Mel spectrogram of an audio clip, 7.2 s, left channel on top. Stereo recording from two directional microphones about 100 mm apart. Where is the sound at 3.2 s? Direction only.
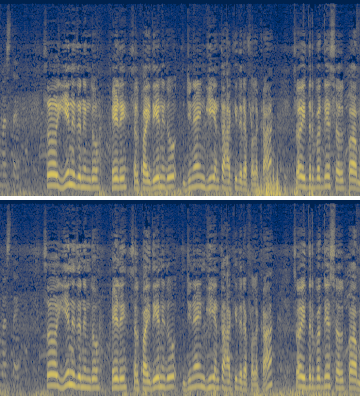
50° right (ahead or behind).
